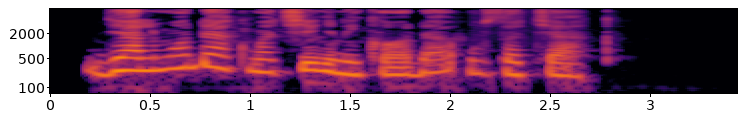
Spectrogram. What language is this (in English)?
Luo (Kenya and Tanzania)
